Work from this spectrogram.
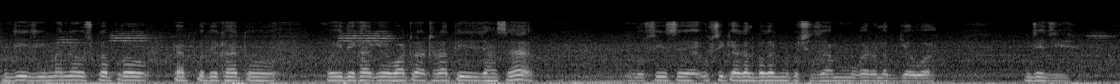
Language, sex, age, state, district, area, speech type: Urdu, male, 18-30, Bihar, Madhubani, rural, spontaneous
